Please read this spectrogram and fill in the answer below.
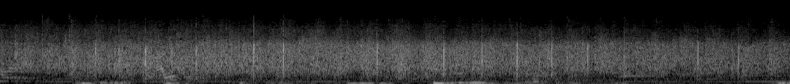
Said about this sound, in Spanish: Vamos a pasar un aplauso para Raymond Moody.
